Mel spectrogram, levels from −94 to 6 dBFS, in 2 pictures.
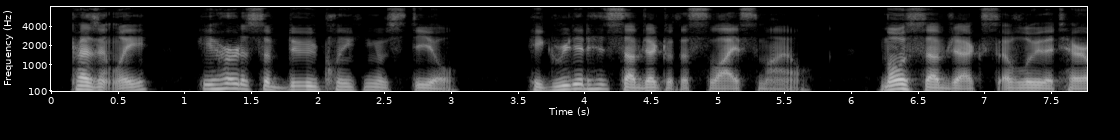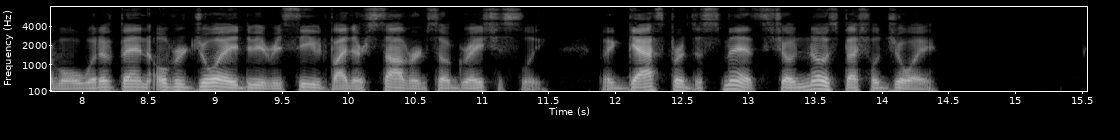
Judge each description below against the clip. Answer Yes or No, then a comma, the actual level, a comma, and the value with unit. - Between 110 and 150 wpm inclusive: No, average, 160 wpm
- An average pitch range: Yes, average, 4.7 semitones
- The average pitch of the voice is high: No, low, 105 Hz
